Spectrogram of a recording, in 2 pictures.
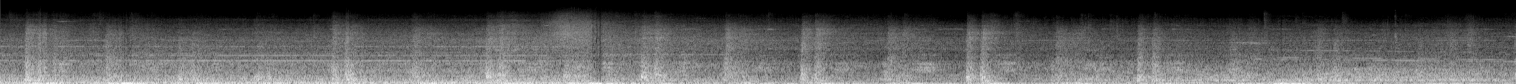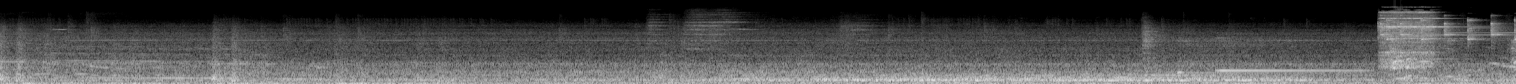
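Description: Diesel railcar heard from the cab on jointed track: the engine hums under power for the first few seconds, then the railcar coasts with rail-joint clicks and faint wheel squeal as it slows on the approach to a station. A bright chime starts up near the end.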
